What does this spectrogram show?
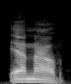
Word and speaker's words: enough: সুতরাং ENOUGH মিলে হয়ে যাবে এনাফ।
